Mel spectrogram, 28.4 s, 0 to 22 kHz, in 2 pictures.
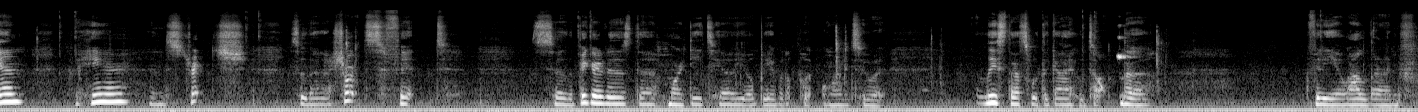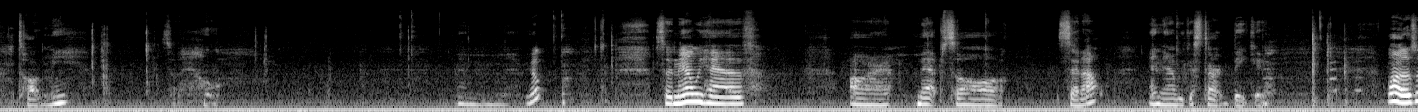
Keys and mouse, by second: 1.2 s, 3.6 g, 6.9 Tab, 7.2 Tab, 8.4 l, 9.4 s, 11.7 g, 13.8 Tab, 14.2 Tab, 15.2 a, 15.7 l, 16.8 g, 18.8 s, 20.4 Tab, 20.8 Tab.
